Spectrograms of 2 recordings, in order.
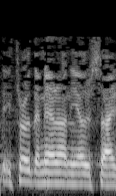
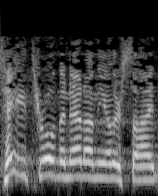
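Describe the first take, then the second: First: Said in the usual way. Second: Higher, called out across the water; calling out. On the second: Retold or imitated. Man on the beach hails the fishermen, mock call-out. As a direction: hail them from the beach, pitched up. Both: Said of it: "cries out to him and says".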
